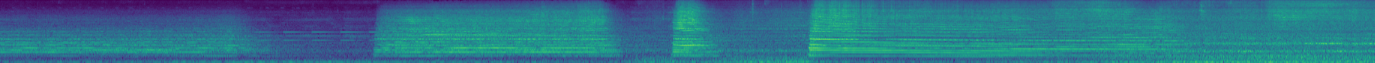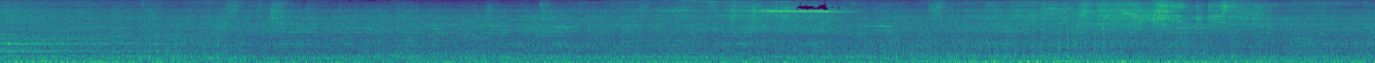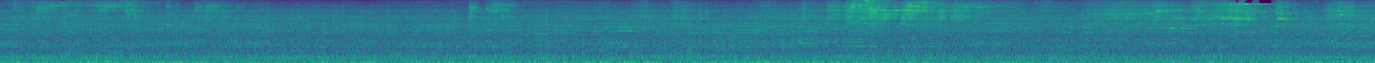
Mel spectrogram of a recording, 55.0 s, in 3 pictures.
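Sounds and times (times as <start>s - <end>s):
locomotive horn blasts: 0.0s - 3.6s, 5.0s - 8.4s, 9.0s - 9.7s, 10.8s - 19.3s
train cars rumbling and clacking: 2.6s - 55.0s.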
